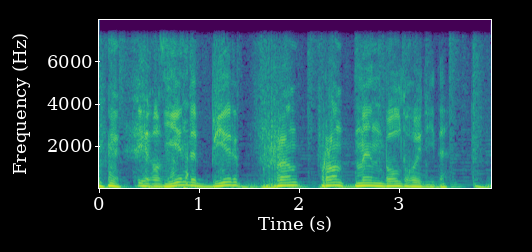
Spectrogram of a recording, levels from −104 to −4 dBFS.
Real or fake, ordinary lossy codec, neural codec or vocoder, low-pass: real; none; none; 7.2 kHz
